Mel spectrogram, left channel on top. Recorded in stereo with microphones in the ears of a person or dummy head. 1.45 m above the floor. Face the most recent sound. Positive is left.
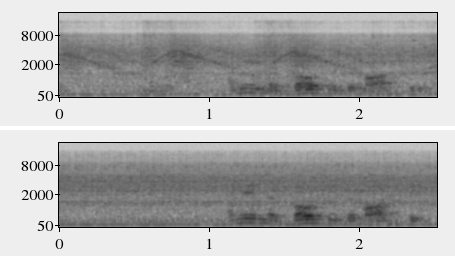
turn(degrees=-65)  # may be behind; listen again after turning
